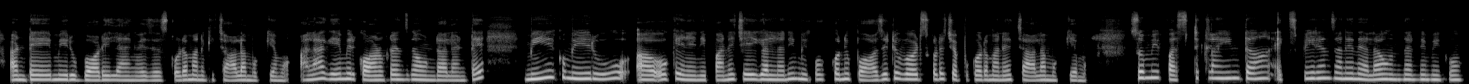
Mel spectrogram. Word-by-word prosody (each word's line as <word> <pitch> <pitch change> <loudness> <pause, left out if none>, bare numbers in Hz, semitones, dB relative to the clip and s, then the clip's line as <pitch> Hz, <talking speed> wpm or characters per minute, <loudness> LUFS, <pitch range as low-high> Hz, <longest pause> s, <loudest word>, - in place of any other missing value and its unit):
అంటే 215 +1 +2 0.2
మీరు 220 0 +3
body 200 +1 +3
languages 195 -1 -2
కూడా 200 +2 +1
మనకి 205 0 -4
చాలా 190 +1 +1
ముఖ్యము. 185 -1 -6 0.2
అలాగే 245 +1 +1
మీరు 245 -2 +1
కాన్ఫిడెన్స్‌గా 220 +2 +1
ఉండాలంటే 195 +2 -2 0.5
మీకు 320 +5 +3
మీరు 260 -2 +2 0.4
ఆహ్, 215 - +4
ఓకె. 240 +1 0
నేను 205 0 -1
ఈ - - -57
పని 220 +3 +1
చేయగలనని 230 0 +2
మీకు 230 -1 -3 0.2
కొన్ని 245 +1 +3
పాజిటివ్ 230 +7 0
వర్డ్స్ 235 -1 +1
కూడా 250 +1 -1
చెప్పుకోవడం 215 0 -2
అనేది 210 +1 -2
చాలా 195 +1 0
ముఖ్యము. 190 -2 -7 0.5
సో 300 - +3
మీ 310 - +3
ఫస్ట్ 215 +7 -4
క్లైంట్ 285 -1 +1 0.3
ఎక్స్పీరియన్స్ 280 +1 -1
అనేది 260 -2 +3
ఎలా 225 +2 +2
ఉందండి 225 0 -1
మీకు? 215 0 -3
220 Hz, 155 wpm, -22 LUFS, 200-245 Hz, 0.5 s, ఆహ్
